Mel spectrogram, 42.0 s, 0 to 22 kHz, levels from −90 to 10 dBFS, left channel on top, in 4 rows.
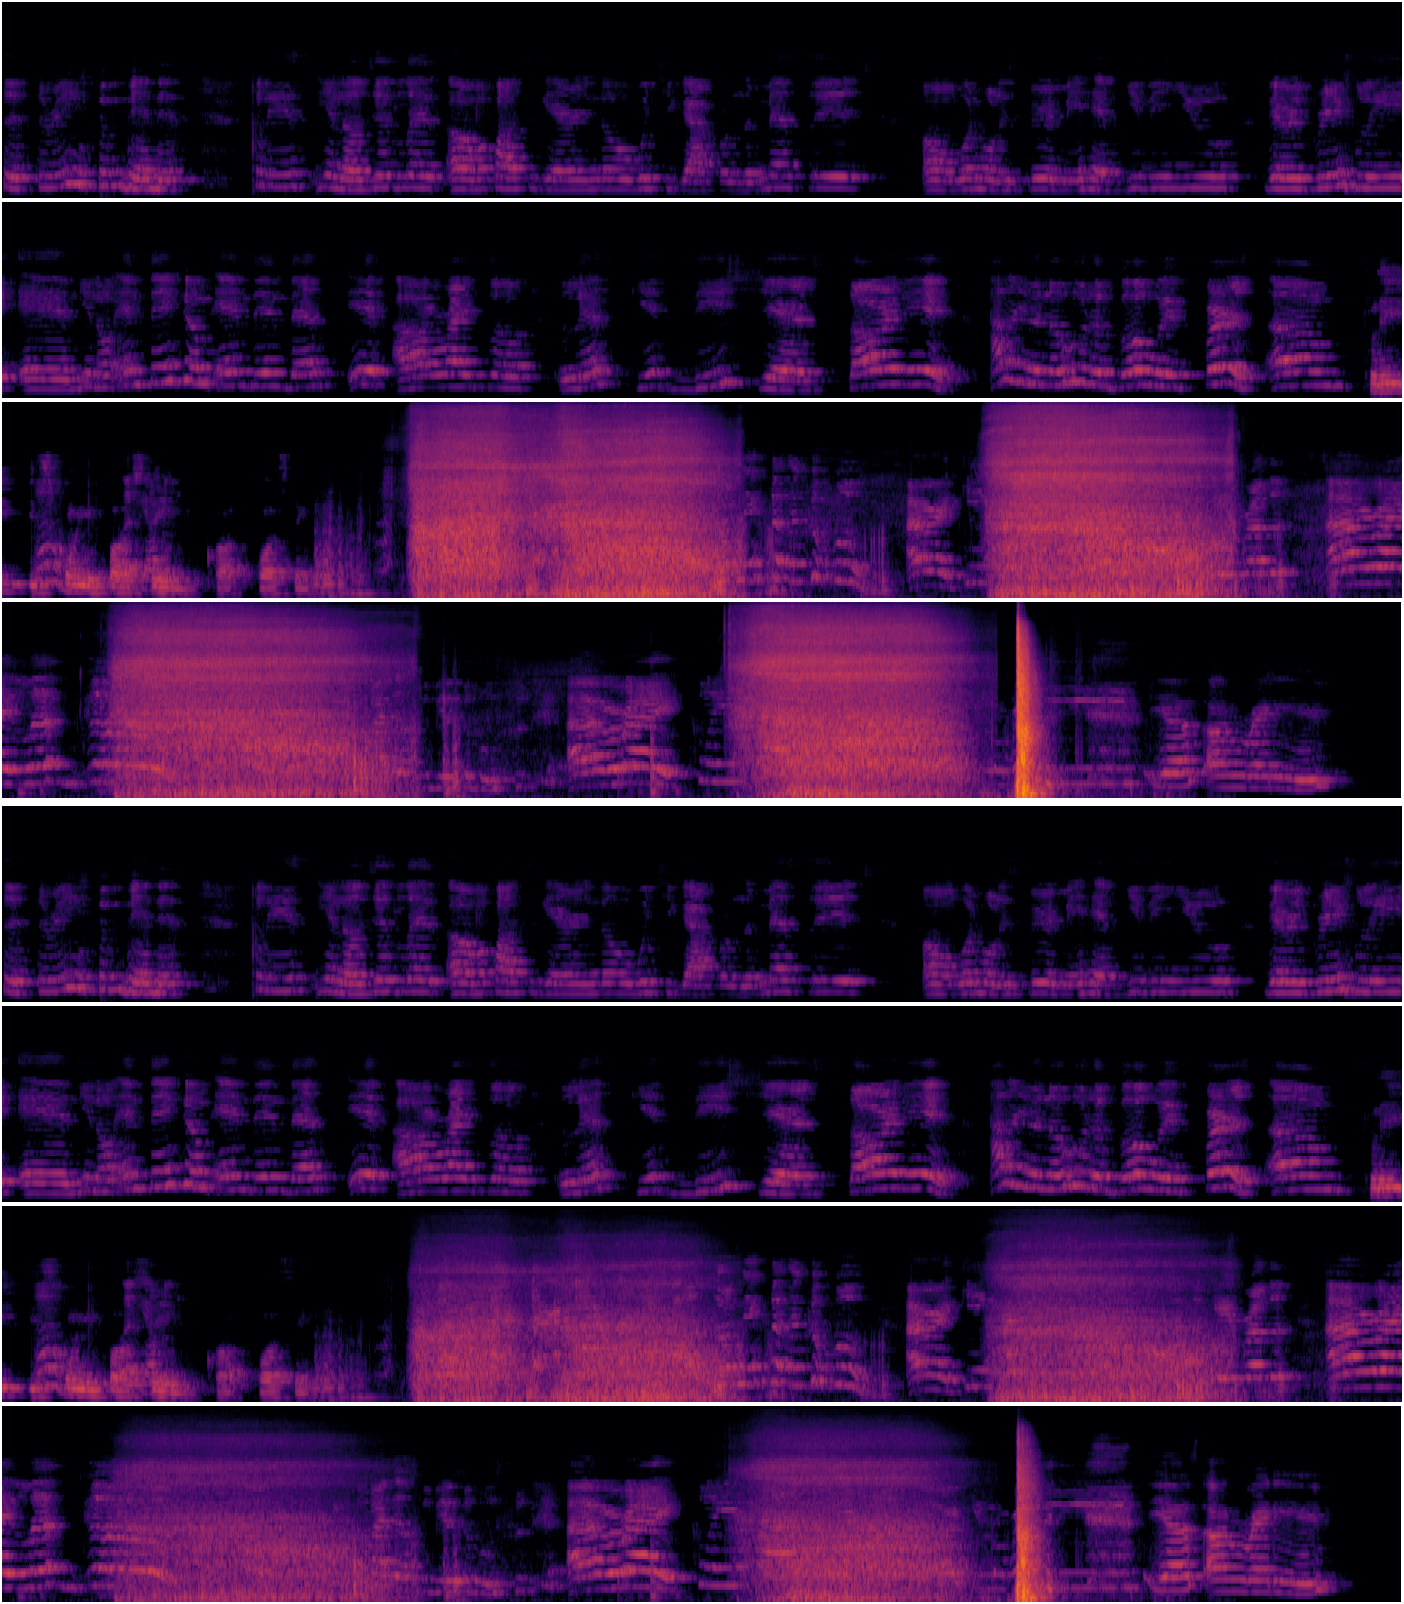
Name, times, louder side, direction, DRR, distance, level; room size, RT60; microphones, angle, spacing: voice 1, 0.0-6.4 6.9-9.2 9.5-14.4 14.7-16.6 16.9-17.6 17.9-20.6 21.2-21.5 21.9-22.3 24.2-27.5 27.8-28.9 29.2-30.6 30.9-32.8 33.3-40.0, right 1 dB, ahead, -1 dB, 2.3 m, -49 dB
voice 2, 20.8-23.4, equal, 85° left, 3 dB, 2.7 m, -44 dB
Explosion, 23.3-23.7 24.0-26.9 27.5-27.6 28.4-30.6 31.0-31.1 32.3-34.9 36.4-36.5 36.9-39.4, left 8 dB, 65° left, 0.5 m, -31 dB
voice 3, 39.2-41.6, right 2 dB, 80° right, 7 dB, 1.2 m, -47 dB
11.0 x 10.5 x 2.5 m, 0.32 s
head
